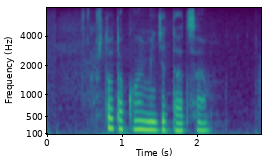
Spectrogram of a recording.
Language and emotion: Russian, neutral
